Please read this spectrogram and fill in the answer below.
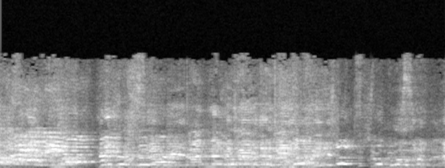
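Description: Many overlapping voices of ringside spectators and corner people shouting and chattering during the bout.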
